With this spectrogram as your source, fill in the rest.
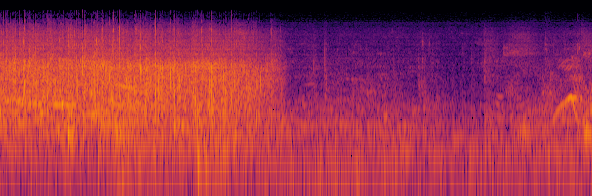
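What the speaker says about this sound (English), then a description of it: "So let us give her a round of applause to Jasmine Johnson, her first place winner." An audience at a symposium awards ceremony applauds the first-place winner with loud, sustained clapping for about four seconds, which then fades to faint room noise with scattered small sounds.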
